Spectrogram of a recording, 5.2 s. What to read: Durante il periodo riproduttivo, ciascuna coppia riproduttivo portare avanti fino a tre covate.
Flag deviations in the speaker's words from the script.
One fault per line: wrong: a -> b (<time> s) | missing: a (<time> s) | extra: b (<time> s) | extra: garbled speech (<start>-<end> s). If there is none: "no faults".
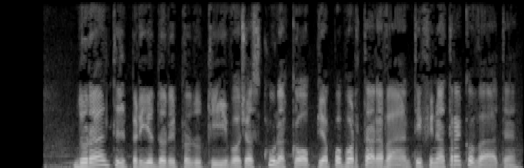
wrong: riproduttivo -> può (3.3 s)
